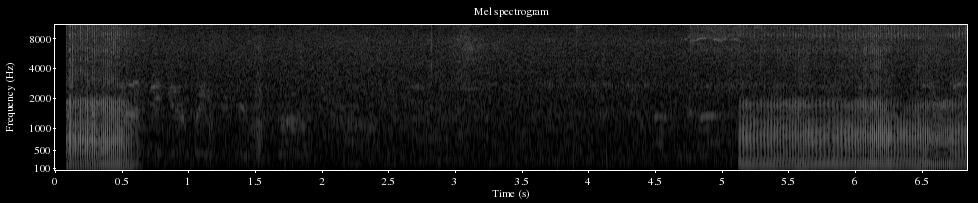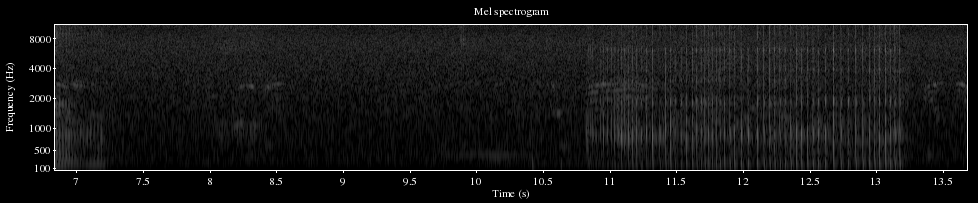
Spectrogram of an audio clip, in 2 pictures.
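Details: Skipper, a 2-year-old Cavalier King Charles spaniel, snoring loudly in sleep, with a whistling, whining snore and a rattling, fluttering one.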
